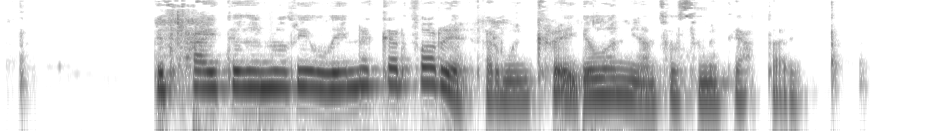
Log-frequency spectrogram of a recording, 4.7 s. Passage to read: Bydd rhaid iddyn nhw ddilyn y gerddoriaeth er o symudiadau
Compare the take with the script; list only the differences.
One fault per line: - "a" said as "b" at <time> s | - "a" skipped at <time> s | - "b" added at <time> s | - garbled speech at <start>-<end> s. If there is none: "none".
- "mwyn creu dilyniant" added at 2.5 s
